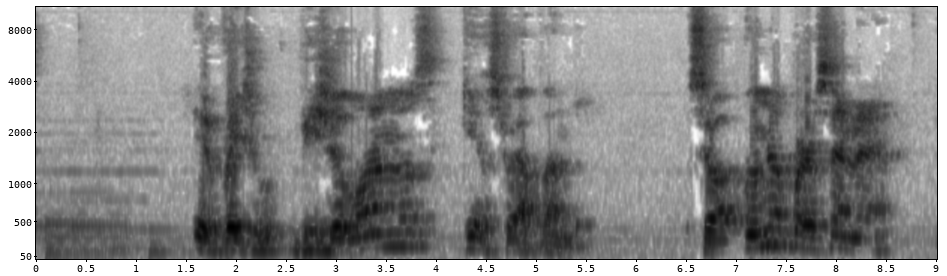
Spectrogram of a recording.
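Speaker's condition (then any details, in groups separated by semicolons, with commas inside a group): Ataxia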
